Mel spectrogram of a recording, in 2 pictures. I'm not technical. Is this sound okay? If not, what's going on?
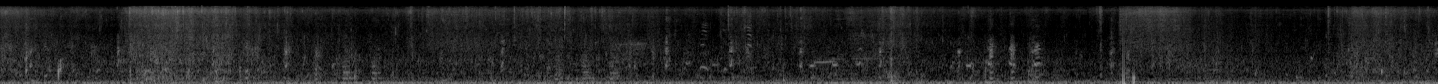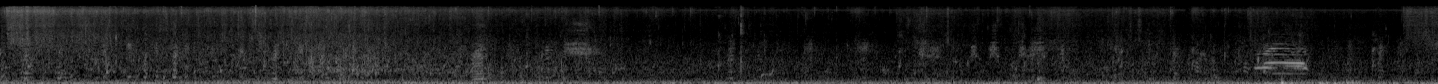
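No. There is a loud pop at about 11.23 seconds. It is really two pops in quick succession, over by about 11.36 seconds. They peak well above the sound around them. The sound itself keeps going underneath. The likely cause is a sudden electrical jolt getting into the signal, from a plug, a switch, static or a glitch in the audio hardware's software. The equipment after that point shapes the jolt into a sharp pop.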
